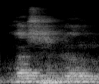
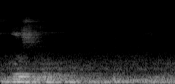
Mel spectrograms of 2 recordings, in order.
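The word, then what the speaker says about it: غسل: Bacanya gas jangan gus. Bacanya gaslu jangan gus guslu. Karena kalau guslu artinya mandi guslu jumati. Mandi Jumat tobati mandi tobat ya. Goslul aidah ini mandi dua hari rakyat. Tapi kalau gaslu membasuh, kalau goslu mandi.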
